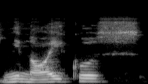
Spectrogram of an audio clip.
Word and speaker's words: minoicos: Esas letras son muy, muy parecidos a la escritura de los ah, ah, ¿Cómo se dice en portugués? mino, minaos, minaos? Minoico, Minoicos.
